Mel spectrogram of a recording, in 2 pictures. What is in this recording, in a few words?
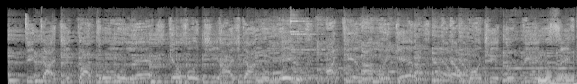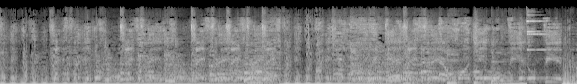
Super Slowed Reverb, funk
